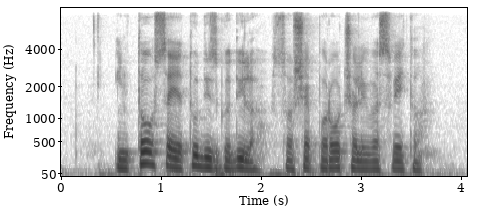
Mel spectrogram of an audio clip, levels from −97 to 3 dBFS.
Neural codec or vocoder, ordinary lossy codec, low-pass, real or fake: none; none; 7.2 kHz; real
